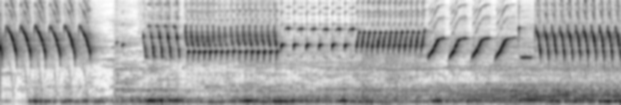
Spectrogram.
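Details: Canary performing a varied master song meant for training other birds: falling whistled notes, shifting fast trills at different pitches, upward-slurred notes and a steady thin tone, over a faint background hiss.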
